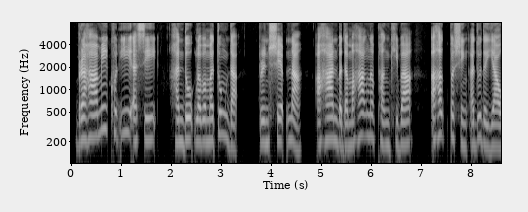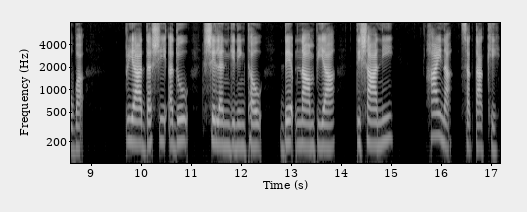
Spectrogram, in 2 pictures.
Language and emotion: Manipuri, neutral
